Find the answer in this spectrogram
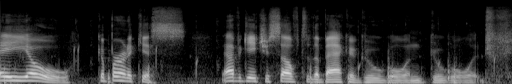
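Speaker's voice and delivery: loud put-on New York Bronx street accent. Doing a joke bit in a put-on bronx new york accent. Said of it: "That is totally like Bronx, New York".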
